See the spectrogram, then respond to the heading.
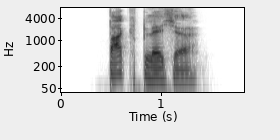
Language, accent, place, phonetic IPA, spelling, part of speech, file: German, Germany, Berlin, [ˈbakˌblɛçə], Backbleche, noun, De-Backbleche.ogg
- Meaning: nominative/accusative/genitive plural of Backblech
